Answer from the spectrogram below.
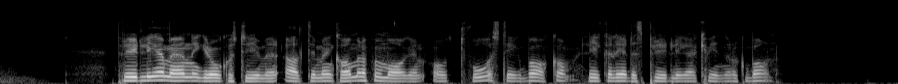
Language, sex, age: Swedish, male, 29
